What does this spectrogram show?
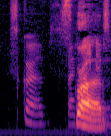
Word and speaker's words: SK Rubs: Scrubs. Yeah. Girl. Scrubs. It's spelled SK, it's spelled and then Rubs. So I was just pronouncing it the way it said.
